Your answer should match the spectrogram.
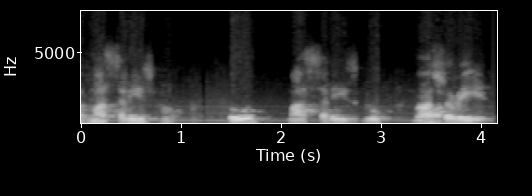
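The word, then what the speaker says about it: Masseria: These would be in the other group, the Mazara group. Well, you always have to call it Massari's group.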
